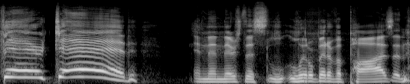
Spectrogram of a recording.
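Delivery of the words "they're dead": put-on very high shout, "dead" long and drawn out. Retelling a film scene where Anne shouts at her brother: imitating Anne shouting. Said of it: "She shouts at her brother".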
